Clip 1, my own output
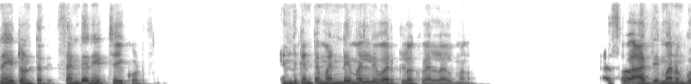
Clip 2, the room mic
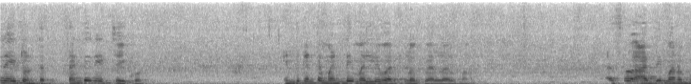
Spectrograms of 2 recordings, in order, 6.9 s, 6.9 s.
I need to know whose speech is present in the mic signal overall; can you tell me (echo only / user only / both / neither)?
echo only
